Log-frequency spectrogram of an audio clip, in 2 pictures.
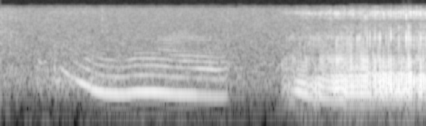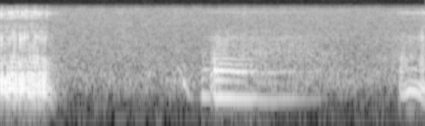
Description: My girlfriend went straight to bed after a long day of doing errands and waking up early this morning and once she was tucked in the bed she was out cold and started her loud snoring immediately!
